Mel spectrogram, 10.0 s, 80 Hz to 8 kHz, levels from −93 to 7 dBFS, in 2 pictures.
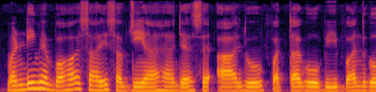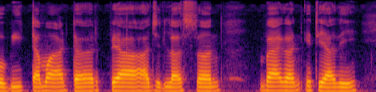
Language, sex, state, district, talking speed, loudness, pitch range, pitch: Hindi, male, Jharkhand, Garhwa, 100 wpm, -14 LUFS, 125-135 Hz, 130 Hz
